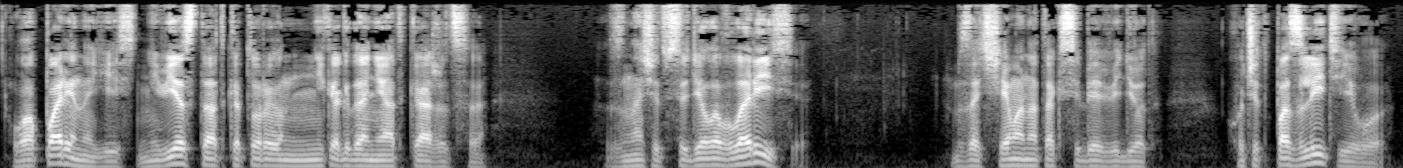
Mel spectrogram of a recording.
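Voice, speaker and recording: A man reading an audiobook novel aloud in an even, measured way. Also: low voice, dry recording, clean studio sound. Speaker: audiobook narrator. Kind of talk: scripted audiobook narration.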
